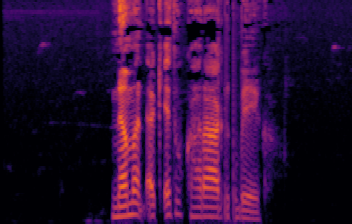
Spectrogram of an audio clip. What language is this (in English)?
Oromo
